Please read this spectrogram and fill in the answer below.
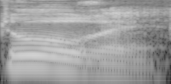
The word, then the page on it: torre: tourre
